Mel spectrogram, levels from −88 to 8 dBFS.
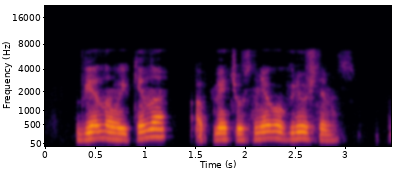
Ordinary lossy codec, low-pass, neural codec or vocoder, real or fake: AAC, 32 kbps; 7.2 kHz; codec, 16 kHz, 16 kbps, FreqCodec, smaller model; fake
